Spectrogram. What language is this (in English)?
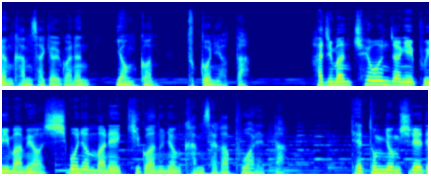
Korean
